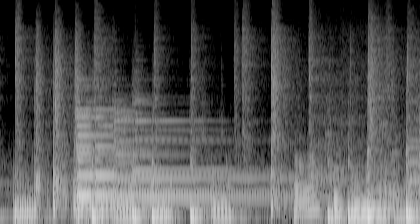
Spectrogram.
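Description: Instrumental jazz from a small band: guitar notes over bass and drum kit, with some notes held for about two seconds in the middle.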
